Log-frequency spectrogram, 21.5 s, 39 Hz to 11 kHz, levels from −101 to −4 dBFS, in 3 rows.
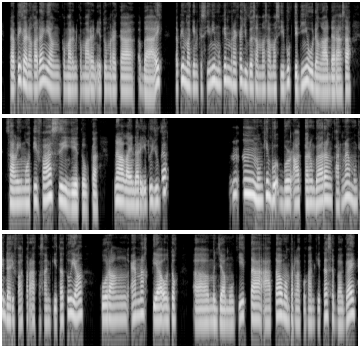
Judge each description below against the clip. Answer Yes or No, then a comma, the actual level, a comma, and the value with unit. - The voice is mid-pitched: Yes, medium, 150 Hz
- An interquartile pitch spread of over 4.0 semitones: Yes, average, 4.4 semitones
